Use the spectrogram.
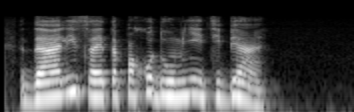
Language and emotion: Russian, angry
